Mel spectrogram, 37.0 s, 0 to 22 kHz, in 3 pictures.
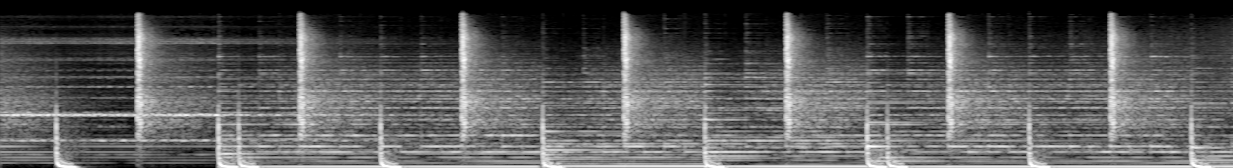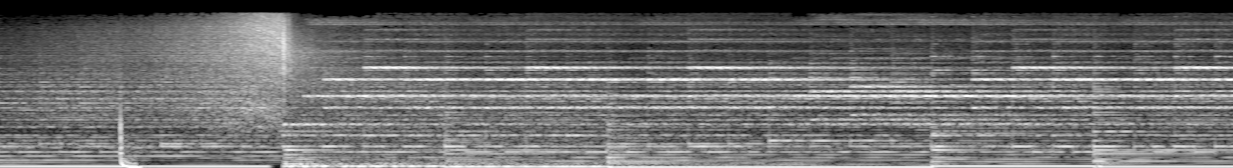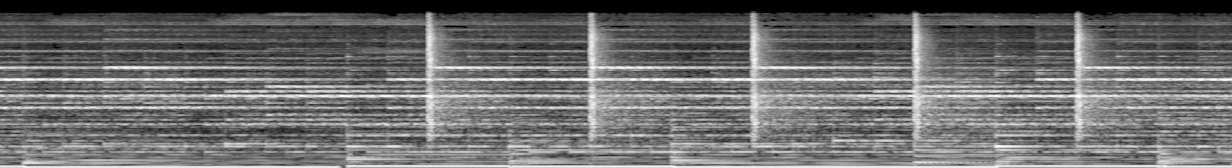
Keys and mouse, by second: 5.8-6.9 drag, 7.1-7.6 shift+drag, 9.0 ctrl+r, 14.8 ctrl+r, 20.1-25.6 drag, 25.6 Tab, 30.4 shift+click, 33.7 middle click, 36.4 click, 36.7 middle click.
